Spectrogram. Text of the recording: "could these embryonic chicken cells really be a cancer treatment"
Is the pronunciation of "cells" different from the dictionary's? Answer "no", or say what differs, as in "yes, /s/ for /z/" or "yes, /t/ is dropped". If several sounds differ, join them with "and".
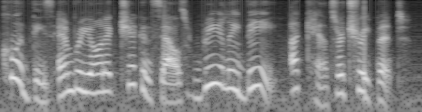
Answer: no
